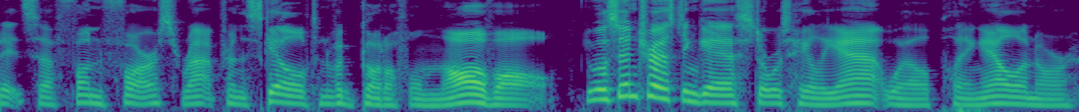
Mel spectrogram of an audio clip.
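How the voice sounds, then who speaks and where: A man's voice: on the high side, a bit bright, clean tone. A man narrating a scripted review in a wry, irreverent way. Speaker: reviewer presenting audio drama clips.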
